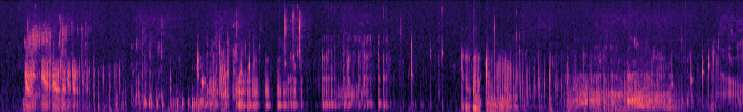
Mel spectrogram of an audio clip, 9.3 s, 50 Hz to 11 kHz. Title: 5 minute of my stomach growling #53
